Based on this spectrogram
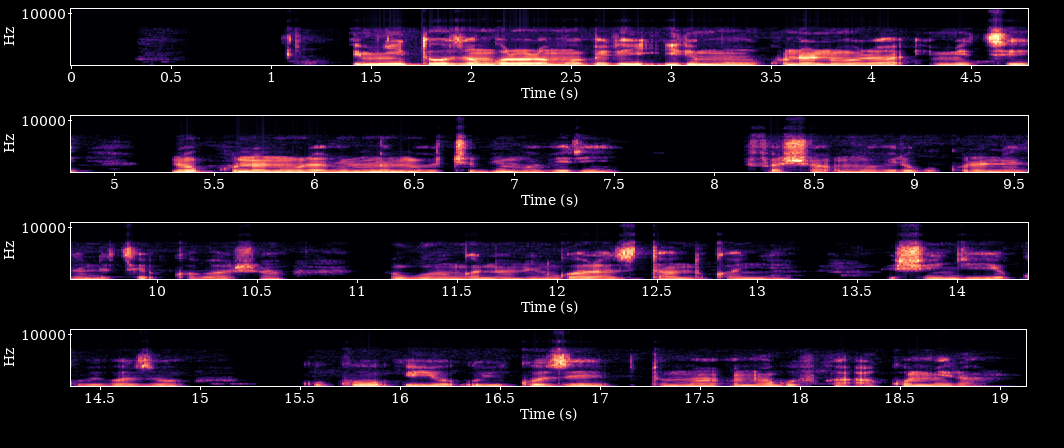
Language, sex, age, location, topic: Kinyarwanda, male, 25-35, Huye, health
